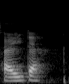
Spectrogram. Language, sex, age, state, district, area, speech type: Assamese, female, 60+, Assam, Lakhimpur, urban, read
